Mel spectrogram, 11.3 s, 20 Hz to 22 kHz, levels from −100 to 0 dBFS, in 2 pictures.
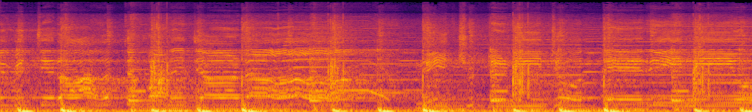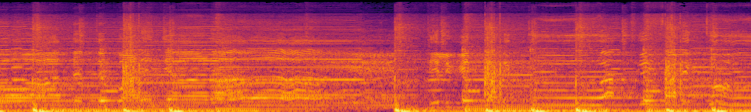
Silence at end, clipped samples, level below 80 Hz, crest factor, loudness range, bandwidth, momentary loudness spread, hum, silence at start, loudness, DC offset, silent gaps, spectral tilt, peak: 0 s; under 0.1%; -16 dBFS; 12 dB; 2 LU; 17.5 kHz; 4 LU; none; 0 s; -14 LUFS; under 0.1%; none; -3.5 dB/octave; 0 dBFS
